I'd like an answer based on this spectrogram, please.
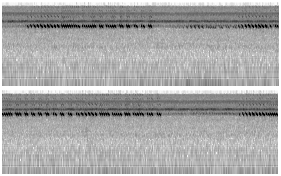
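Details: Cricket calling: rapid bursts of high, ringing pulses, each train lasting two to three seconds and separated by short pauses, with faint steady background hiss.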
